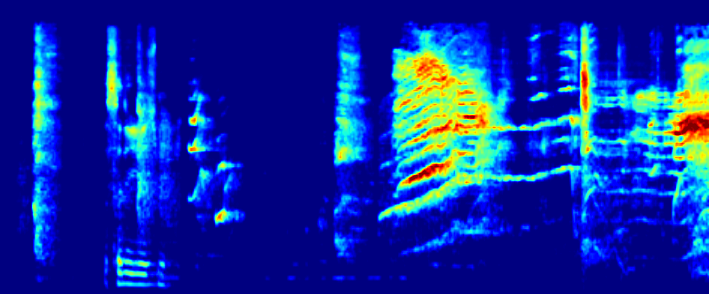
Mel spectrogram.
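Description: A young boy laughs close by.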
